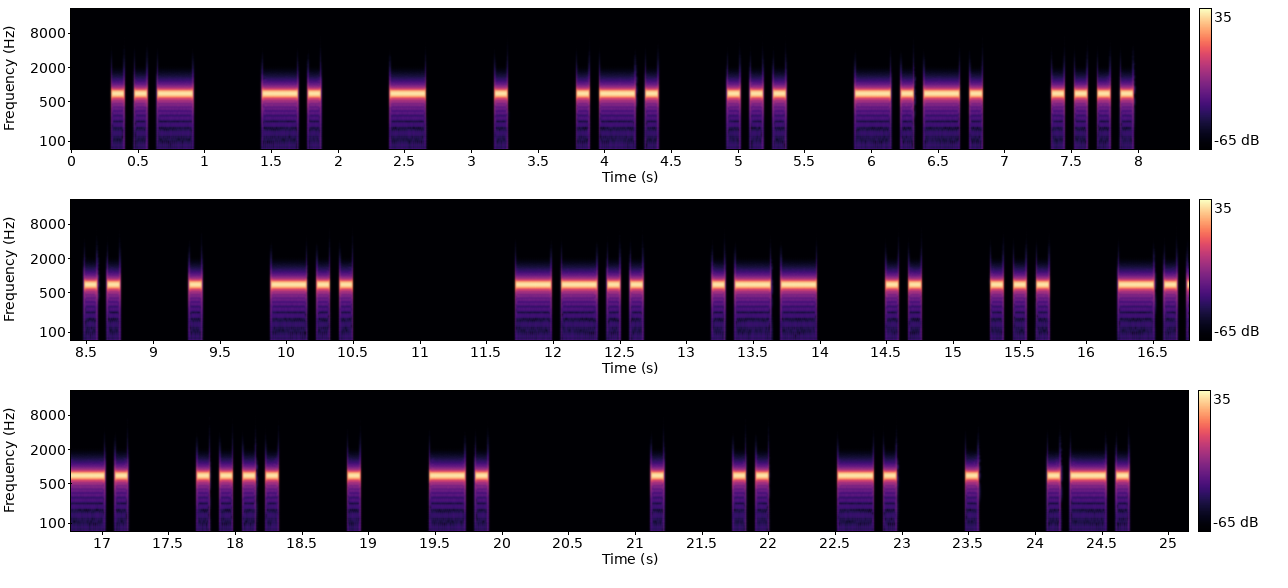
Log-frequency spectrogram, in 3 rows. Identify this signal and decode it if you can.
Morse code, heard as a keyed tone, about 14 wpm, spaced as for 10 wpm, 700 Hz. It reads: UNTERSCHIED ZWISCHEN EINER
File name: Morsekurs / Witze / Witz 18 Juli 17, Tempo 50 F70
